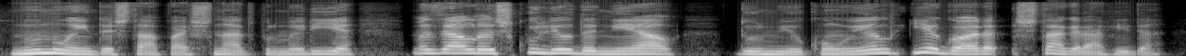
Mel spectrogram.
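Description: Radio narrator, man, mid pitch, measured, dry studio sound. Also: no echo. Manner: clear, measured recap.

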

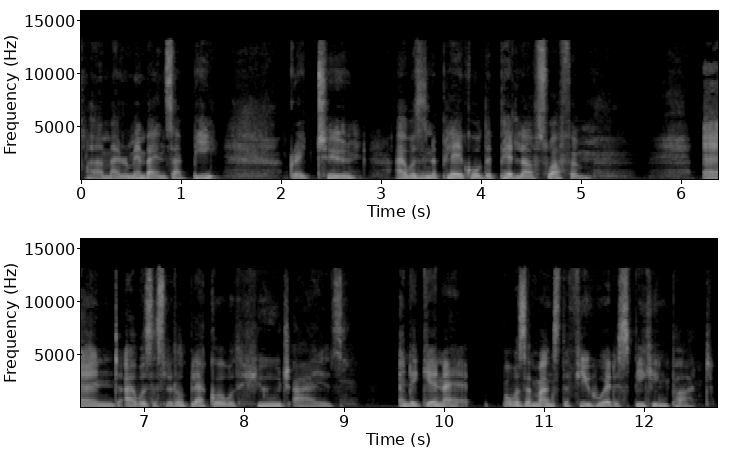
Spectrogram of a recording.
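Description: A middle-aged South African woman, a public speaker, telling her story in an interview in an earnest, reflective way, with soft laughs. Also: deep voice, normal speed, dry recording. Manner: earnest, repeats words, laughs softly while telling stories.

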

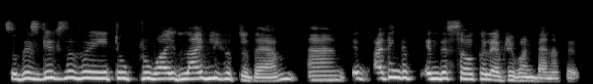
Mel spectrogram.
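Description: Mellow Indian woman in a roomy space. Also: high voice, expressive, moderate pace, dull audio. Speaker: interview guest, inclusive travel organiser. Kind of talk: conversational interview answers.

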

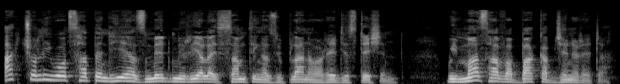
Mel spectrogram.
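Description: An actor playing an eager, ambitious young man in a youth club, earnest and excitable, in a radio drama. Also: mid-range voice, fairly quick, natural voice.

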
